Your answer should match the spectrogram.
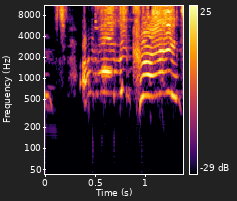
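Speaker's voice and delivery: very high, drawn-out squeal; incredulous protest. Real, not acted. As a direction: protest slowly at the top of the voice. Player protesting game master's attack.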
